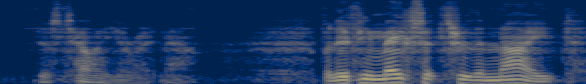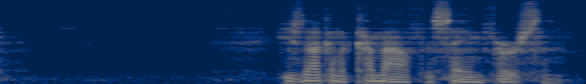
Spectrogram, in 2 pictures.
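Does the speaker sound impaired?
Yes: cleft palate; once stopped breathing.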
